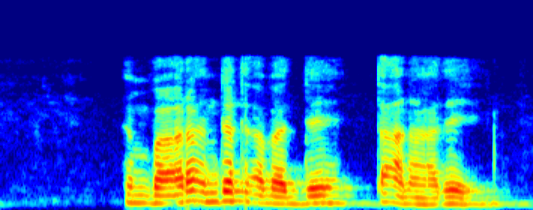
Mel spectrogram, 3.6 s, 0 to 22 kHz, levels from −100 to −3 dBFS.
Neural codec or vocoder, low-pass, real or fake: vocoder, 22.05 kHz, 80 mel bands, WaveNeXt; 7.2 kHz; fake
